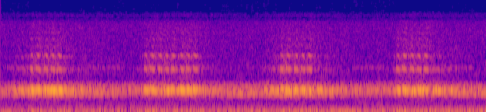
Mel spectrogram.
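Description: Cricket chirping slowed down into a steady, choir-like hum that swells about every second and a half.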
